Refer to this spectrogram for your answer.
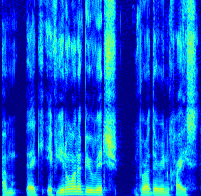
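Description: A man's voice: mid-range voice, steady tone, normal speed, mellow, no room sound, clean studio sound. A man hosting a faith podcast, teaching in an earnest, conversational way with frequent restarts and direct remarks to the listener. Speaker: podcast host and Bible teacher.

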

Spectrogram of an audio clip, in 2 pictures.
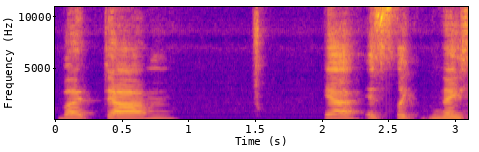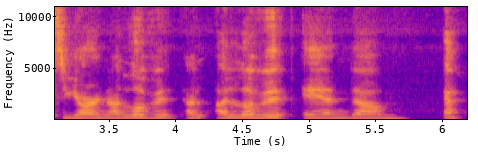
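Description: An older woman with a slightly low voice and a slow pace. She hosts a casual livestream from home, talking haltingly and often trailing off to rephrase. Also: fairly even intonation. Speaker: crochet livestream host. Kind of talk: casual chat. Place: small cluttered room at home. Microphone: computer mic on a video call.

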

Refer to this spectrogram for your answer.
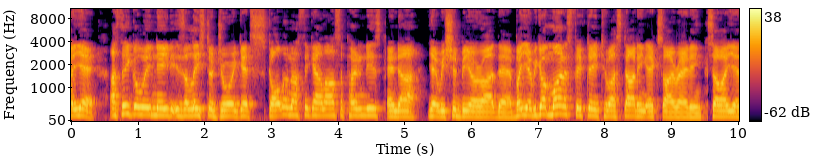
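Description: High-pitched dude commentating his own football game, swears a lot, gets loud and worked up over misses. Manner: excitable, swearing, yelling at near misses. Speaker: gaming channel host. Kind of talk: live gameplay commentary.

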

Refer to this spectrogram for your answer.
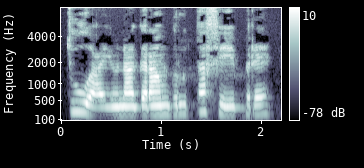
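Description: A woman voicing a kindly female marmot in a storybook reading, speaking softly, patiently and consolingly. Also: fairly low pitch, slow pace, no echo. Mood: gentle.

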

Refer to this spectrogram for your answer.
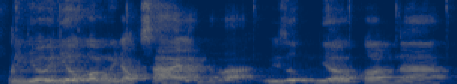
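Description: A man's voice: a little high, brisk, fairly bright tone. A man giving chatty gameplay commentary, often checking in with his viewers. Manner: chatty, often asks "right, guys?". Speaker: mobile game YouTuber. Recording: echoey room with game music.

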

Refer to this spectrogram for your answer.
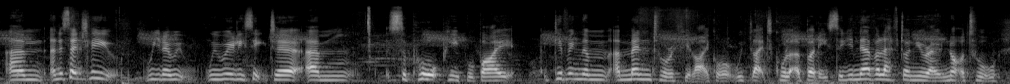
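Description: A woman's voice: mid-range voice, a little fast, few pauses, a little mellow, a little hiss or hum. A young woman, a farm operations manager, answering interview questions outdoors in a chatty, enthusiastic way, often repeating words as she thinks. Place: outdoor animal pen.

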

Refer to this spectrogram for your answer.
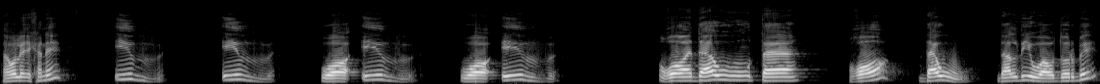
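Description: A man teaching Quran reading, who recites verses slowly and melodically and then explains the pronunciation rules quickly and quietly. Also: sits high, animated, clean tone.

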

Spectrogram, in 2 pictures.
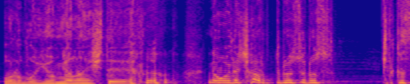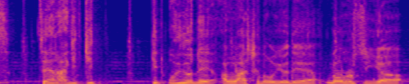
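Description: A man playing a comic grumbling character over Roblox gameplay, excitable and often shouting. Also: high voice, moderate pace, soft background music. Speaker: gaming YouTuber.

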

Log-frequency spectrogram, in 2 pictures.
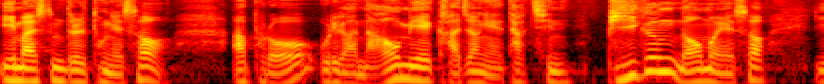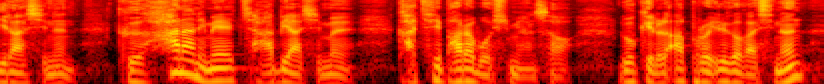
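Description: Man preaching with lively pitch. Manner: measured preaching, explaining scripture. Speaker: pastor. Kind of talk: sermon.

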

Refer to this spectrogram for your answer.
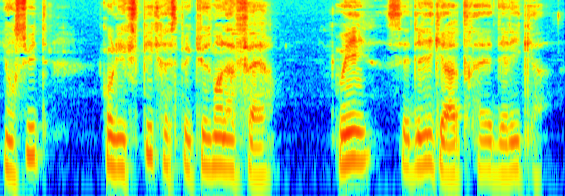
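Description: A man's voice: fairly high pitch, moderate pace, warm tone, pitched above the performer's own voice, lightly acted. Man doing a teasing, ironic police inspector. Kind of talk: audiobook character reading.

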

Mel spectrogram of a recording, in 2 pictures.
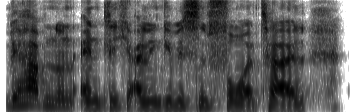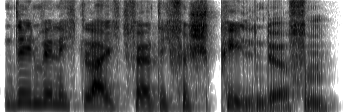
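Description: A man voicing a sharp, aloof detective who speaks dryly and curtly in an audiobook. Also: fairly high pitch, sing-song, normal speed, pitched above the performer's own voice. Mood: cool, dry. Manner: dry, detached, curt.

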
